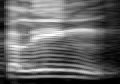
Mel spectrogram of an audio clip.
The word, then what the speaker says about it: क्लीं: यदि केवल कलीम है, इसका उच्चारण होगा कलीम, कलीम, कलीम, कलीम, इस प्रकार से आप बोलेंगे। यदि आप कलीम के साथ दूसरा शब्द तुरंत जोड़ना चाहेंगे, जैसे कलिंग कृष्णाय नमः, का जोड़ दिया हमने साथ में और तुरंत जोड़ दिया उच्चारण में, मैंने कलीम पूरा बोला और उसके तुरंत बाद का बोल दिया, अब ये हो जाएगा कलिंग।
